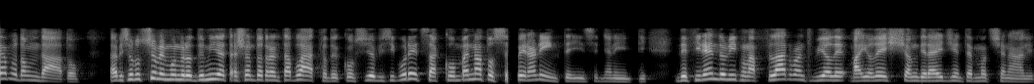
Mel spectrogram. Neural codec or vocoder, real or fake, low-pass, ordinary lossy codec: codec, 24 kHz, 0.9 kbps, WavTokenizer, large speech release; fake; 5.4 kHz; AAC, 48 kbps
